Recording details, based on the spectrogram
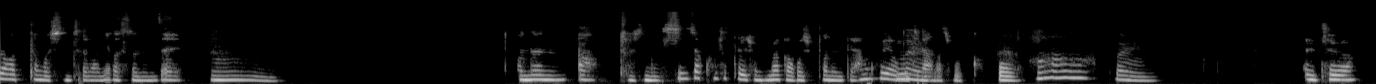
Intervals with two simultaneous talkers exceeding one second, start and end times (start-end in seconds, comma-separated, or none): none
